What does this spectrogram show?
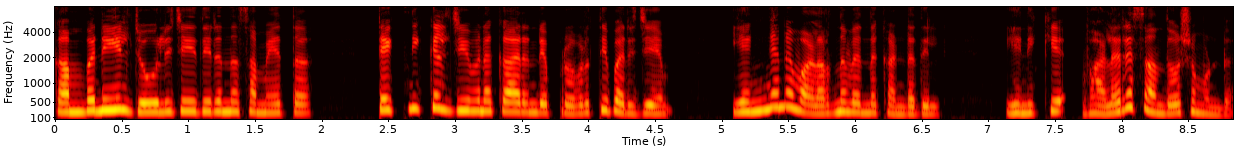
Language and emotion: Malayalam, happy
